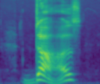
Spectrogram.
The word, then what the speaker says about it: does: Does s'écrit D-O-E-S. – D-O... – D-O-E-S. Mais ça se prononce does.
